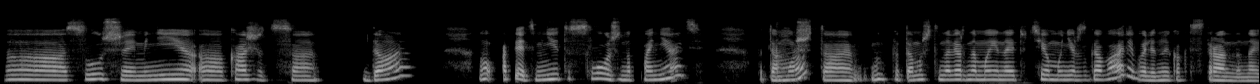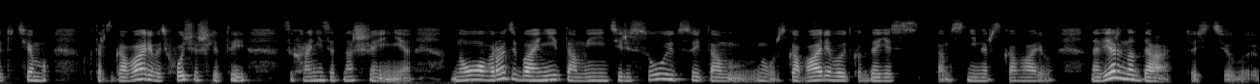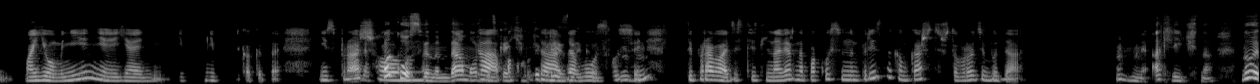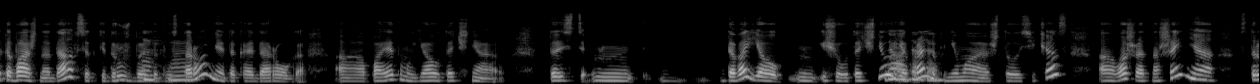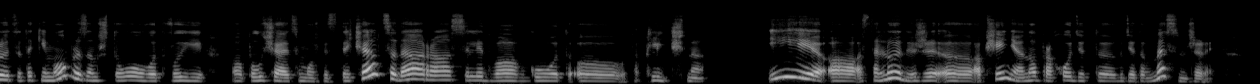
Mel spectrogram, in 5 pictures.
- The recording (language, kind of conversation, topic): Russian, advice, Почему я отдаляюсь от старых друзей?
- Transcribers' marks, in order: tapping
